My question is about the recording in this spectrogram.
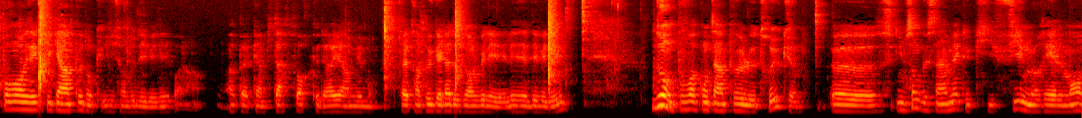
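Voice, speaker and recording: A man's voice: fairly low pitch, a little mellow. A young man talking casually in a haul video, rambling with lots of filler words and short chuckling asides. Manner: rambling, full of "voilà" and "donc euh" fillers, chuckling asides. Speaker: horror film collector vlogger. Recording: echoey room with faint noise.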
